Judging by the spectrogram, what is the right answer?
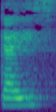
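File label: "cais", Spanish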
